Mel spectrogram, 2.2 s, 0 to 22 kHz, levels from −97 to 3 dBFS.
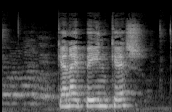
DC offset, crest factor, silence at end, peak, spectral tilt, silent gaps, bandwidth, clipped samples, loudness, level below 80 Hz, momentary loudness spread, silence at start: under 0.1%; 18 dB; 0.35 s; -10 dBFS; -2.5 dB/octave; none; 11.5 kHz; under 0.1%; -23 LUFS; -66 dBFS; 20 LU; 0.05 s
